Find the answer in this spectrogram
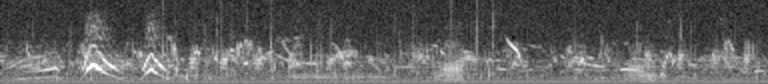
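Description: A busy flock of American wigeons gives overlapping airy whistles, many rising or falling, with a low steady hum underneath.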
